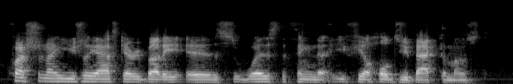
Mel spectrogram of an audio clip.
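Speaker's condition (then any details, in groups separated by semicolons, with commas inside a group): No condition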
